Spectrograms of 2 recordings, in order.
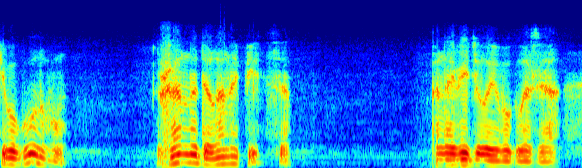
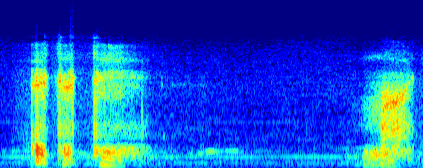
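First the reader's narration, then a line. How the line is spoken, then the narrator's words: Whisper. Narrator (Russian): прошептал он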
